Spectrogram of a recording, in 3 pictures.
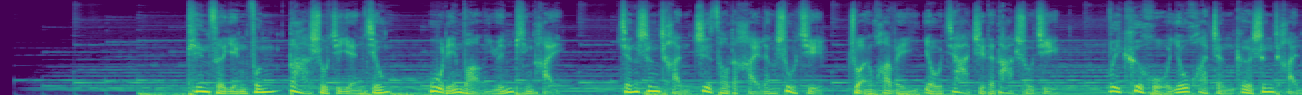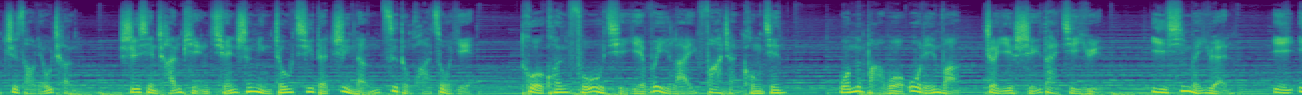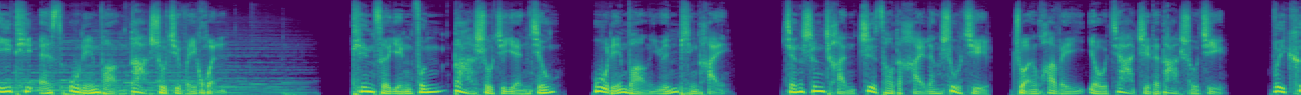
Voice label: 男60号 专题 科技感; 天泽盈丰大数据; 交广主播

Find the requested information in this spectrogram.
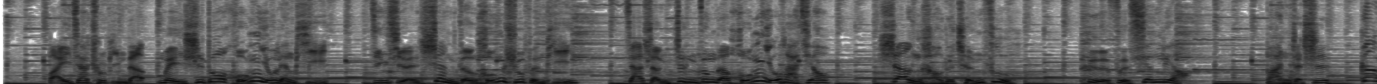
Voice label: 男 广告 红油凉皮, 浑厚大气; 国语男声配音; 白家红油凉皮

